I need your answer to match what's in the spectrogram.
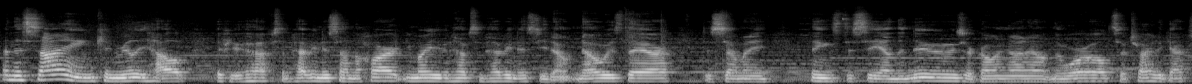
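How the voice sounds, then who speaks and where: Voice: medium pitch, flat delivery, soft background music. A meditation guide leading a chakra session, drawing out the breathing cues. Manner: slow, drawn-out breathing cues.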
